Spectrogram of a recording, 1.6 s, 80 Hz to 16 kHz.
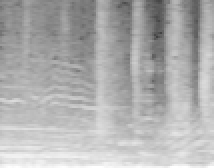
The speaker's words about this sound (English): And 4% while you're screaming at the amusement park.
